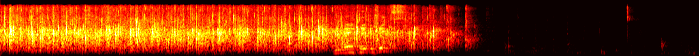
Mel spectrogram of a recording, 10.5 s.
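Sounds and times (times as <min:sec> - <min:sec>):
church congregation applauding to welcome new members: 0:00.0 - 0:07.2
speech: 0:05.2 - 0:06.0.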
